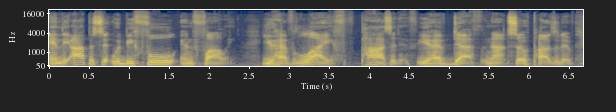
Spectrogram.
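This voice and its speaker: Here is a man with an unremarkable speaking voice at a medium pitch and ordinary pitch variation. He talks at a fairly slow pace on a very clean recording with a silent background. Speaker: pastor. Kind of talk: sermon.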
